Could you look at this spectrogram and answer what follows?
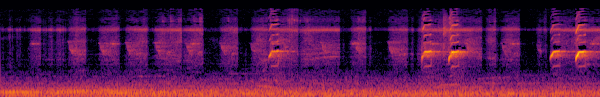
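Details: Prinia pair in the wild, faint notes at first, then loud sharp rising chips delivered in close pairs, over quiet low background noise.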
